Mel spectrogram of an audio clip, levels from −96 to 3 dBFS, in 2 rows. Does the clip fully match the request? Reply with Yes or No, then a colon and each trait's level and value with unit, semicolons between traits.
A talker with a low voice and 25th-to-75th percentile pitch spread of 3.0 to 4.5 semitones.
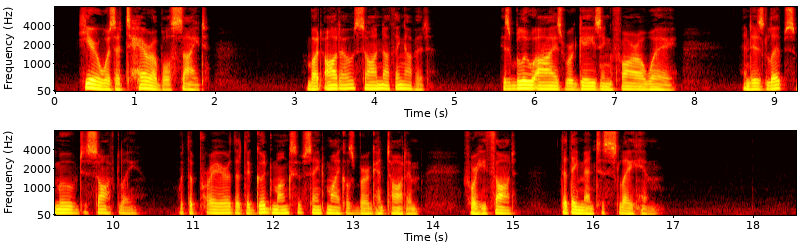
Yes: low, 105 Hz; average, 3.5 semitones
